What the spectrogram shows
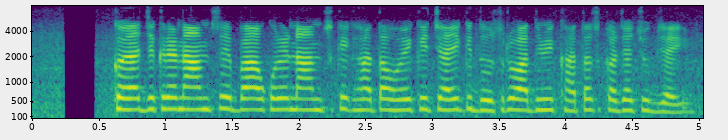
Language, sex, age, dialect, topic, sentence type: Bhojpuri, female, 18-24, Southern / Standard, banking, question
